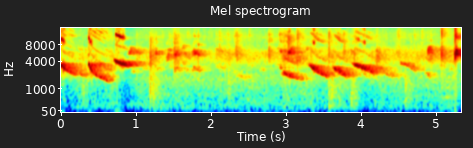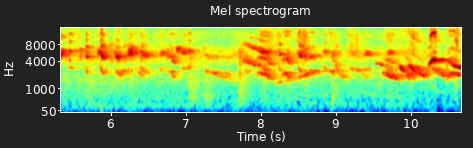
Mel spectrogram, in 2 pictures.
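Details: Green-winged saltator kept by an owner, pouring out sweeping descending whistles that rise in volume toward the end, layered with constant sharp high-pitched chirping.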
